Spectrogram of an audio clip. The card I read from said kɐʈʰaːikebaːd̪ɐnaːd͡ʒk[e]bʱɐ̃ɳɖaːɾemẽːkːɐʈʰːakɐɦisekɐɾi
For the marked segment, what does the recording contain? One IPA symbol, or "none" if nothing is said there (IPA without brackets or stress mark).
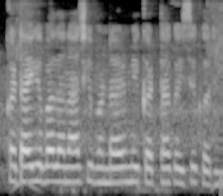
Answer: e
